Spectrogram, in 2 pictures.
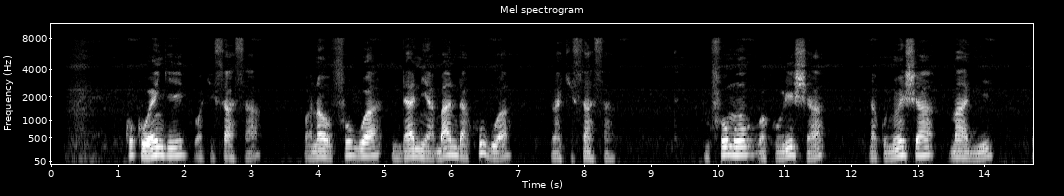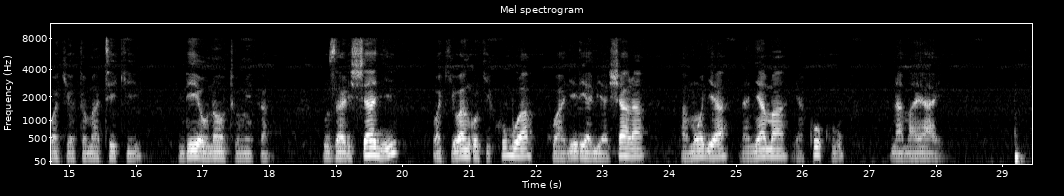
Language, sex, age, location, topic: Swahili, male, 25-35, Dar es Salaam, agriculture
